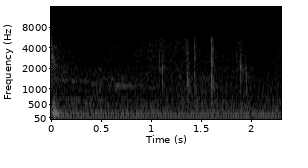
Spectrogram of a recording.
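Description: Quiet pause in a room with a steady low hum and a few light, short clicks in the second half.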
